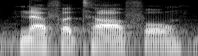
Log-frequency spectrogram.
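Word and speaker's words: Hnefatafl: Vikings played a game called Nefat, pronounced roughly nefat, and they played it everywhere.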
